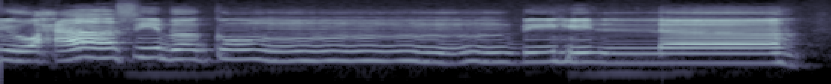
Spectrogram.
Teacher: غنہ اس طرح ہی جس طرح نون کی آواز، نون کے اوپر غنہ ہم نے کی ہے، اس طرح میم کے اوپر آواز کو ناک کے اندر لے جا کر کے رکھنا ہے اور ہونٹوں کو تھوڑا بند رکھنا ہے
